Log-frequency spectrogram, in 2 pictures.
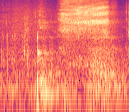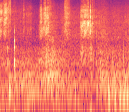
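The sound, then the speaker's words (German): Marker strokes across flipchart paper: a long scratchy stroke followed by a few shorter rubbing strokes, all quiet and dry, with no talking. “Ich habe letztes Mal eine Linie gezeichnet, hier auf dem Flipchart. Ich mache das nochmal ganz kurz.”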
